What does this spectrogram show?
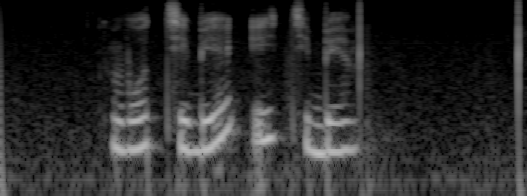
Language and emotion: Russian, neutral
